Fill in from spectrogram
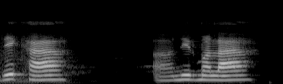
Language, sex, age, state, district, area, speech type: Nepali, female, 60+, West Bengal, Kalimpong, rural, spontaneous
